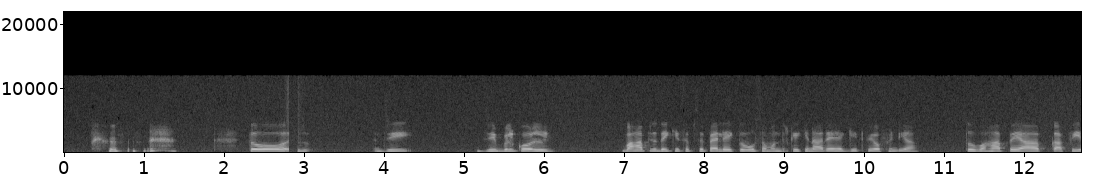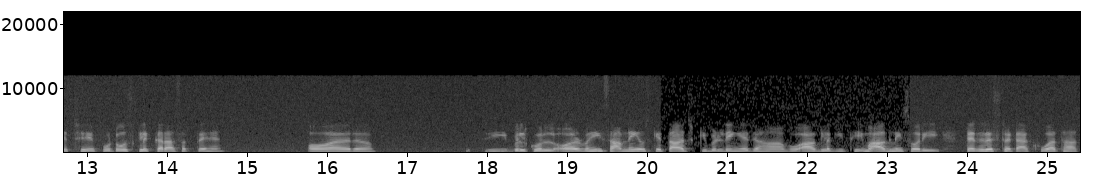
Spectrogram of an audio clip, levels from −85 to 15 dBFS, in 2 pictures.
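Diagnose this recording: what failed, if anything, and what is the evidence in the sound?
At 2.74 to 2.97 s the analogue radio link suffers a wireless microphone squelch dropout. Hiss swells as the FM signal fades, then the receiver's squelch mutes everything for about 119 ms before the speech returns. The waveform shows a flat gap, and the spectrogram shows a broadband noise smear followed by an empty column.

From 20.17 to 23.29 s, a processing stage applies overdone noise removal. The room noise sits about 25 dB below the speech elsewhere, but here it collapses to near silence with twinkling specks. Frequency bands near the noise estimate are driven far down, and quiet parts of the voice go with them. The spectrogram shows isolated scattered bins and frayed, gated low-level harmonics.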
